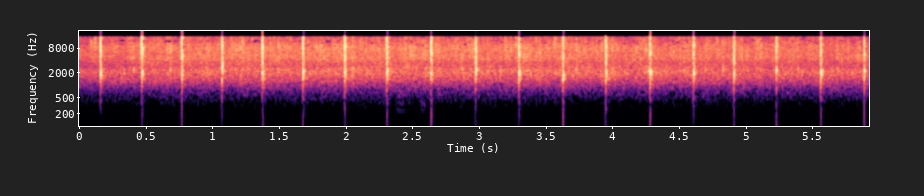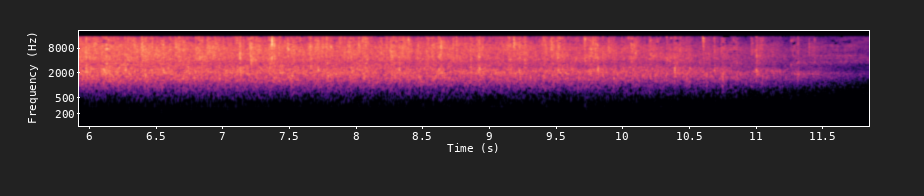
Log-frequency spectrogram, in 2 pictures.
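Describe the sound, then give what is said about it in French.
An audience applauds in a dense, steady wash of clapping, with sharp, evenly spaced claps punching through in a regular beat during the first half before the applause fades out. “Et je pense qu'on peut aussi les applaudir.”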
